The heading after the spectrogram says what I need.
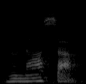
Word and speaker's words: Lughnasadh: You can pronounce it in a different way. Luna, Lunasa. Different people pronounce it differently, but it this is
